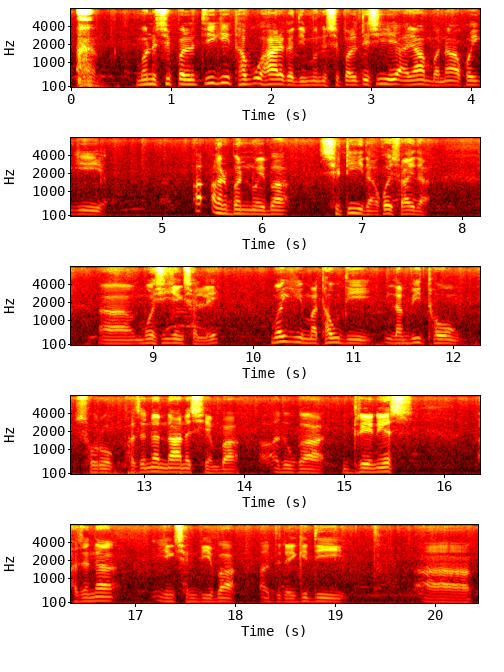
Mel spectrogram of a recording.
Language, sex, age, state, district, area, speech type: Manipuri, male, 30-45, Manipur, Tengnoupal, rural, spontaneous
